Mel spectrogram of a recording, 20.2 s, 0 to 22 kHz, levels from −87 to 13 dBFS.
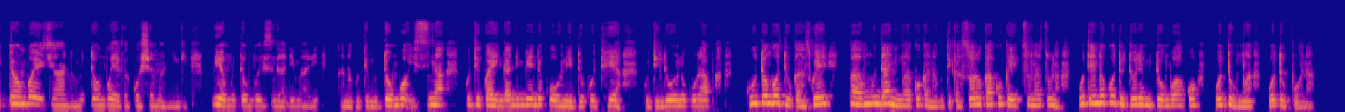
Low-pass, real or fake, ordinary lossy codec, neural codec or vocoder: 10.8 kHz; real; Opus, 64 kbps; none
